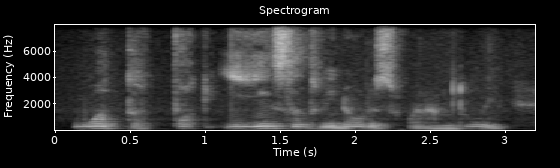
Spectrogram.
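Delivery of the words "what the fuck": mock angry, fatherly voice. Retelling when Dad opened the door and got super mad, imitating an angry dad. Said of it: "gets super mad".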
